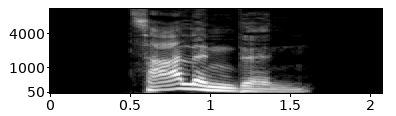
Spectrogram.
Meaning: inflection of zahlend: 1. strong genitive masculine/neuter singular 2. weak/mixed genitive/dative all-gender singular 3. strong/weak/mixed accusative masculine singular 4. strong dative plural
- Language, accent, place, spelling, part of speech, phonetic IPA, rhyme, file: German, Germany, Berlin, zahlenden, adjective, [ˈt͡saːləndn̩], -aːləndn̩, De-zahlenden.ogg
